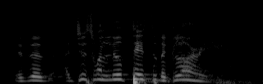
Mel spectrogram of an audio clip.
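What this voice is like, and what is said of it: Imitated movie character accent. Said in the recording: “I'm going to embarrass myself now when I do this accent ... It sounded a little bit like him.”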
